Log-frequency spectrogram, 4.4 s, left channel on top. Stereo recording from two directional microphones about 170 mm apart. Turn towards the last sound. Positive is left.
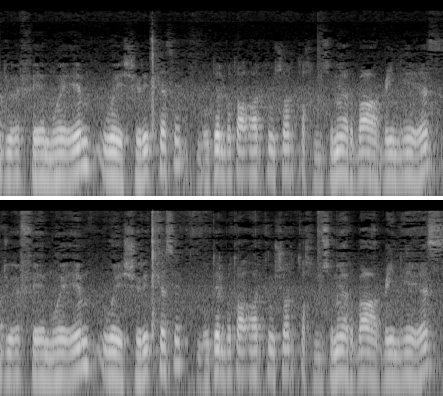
turn(degrees=5)  # may be behind; listen again after turning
